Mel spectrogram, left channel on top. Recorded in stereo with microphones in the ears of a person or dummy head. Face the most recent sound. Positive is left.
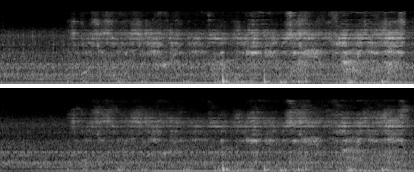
turn(degrees=35)  # may be behind; listen again after turning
